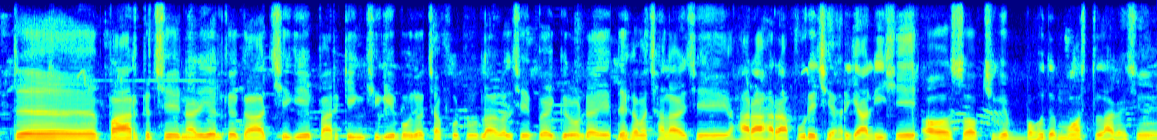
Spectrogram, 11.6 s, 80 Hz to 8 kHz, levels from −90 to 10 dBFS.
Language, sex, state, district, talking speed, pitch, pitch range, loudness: Hindi, male, Bihar, Araria, 175 wpm, 140 Hz, 140-145 Hz, -22 LUFS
